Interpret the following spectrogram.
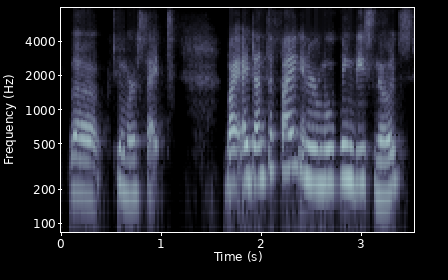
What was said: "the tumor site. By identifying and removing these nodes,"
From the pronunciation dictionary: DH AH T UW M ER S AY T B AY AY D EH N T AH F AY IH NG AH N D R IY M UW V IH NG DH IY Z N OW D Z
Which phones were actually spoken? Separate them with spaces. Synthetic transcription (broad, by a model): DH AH T UW M ER S AY T B AY AY D EH N T AH F AY IH NG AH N R IY M UW V IH NG DH IY Z N OW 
